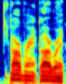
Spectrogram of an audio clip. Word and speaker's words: Garbrandt: But I said Gambrant, but how do you pronounce his last name? – Garbrandt, yeah.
